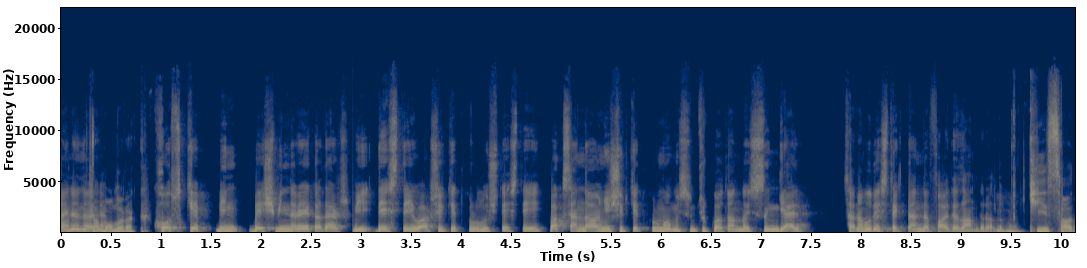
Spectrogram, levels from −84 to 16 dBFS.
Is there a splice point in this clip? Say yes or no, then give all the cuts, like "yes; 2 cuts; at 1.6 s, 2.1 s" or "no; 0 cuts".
no; 0 cuts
